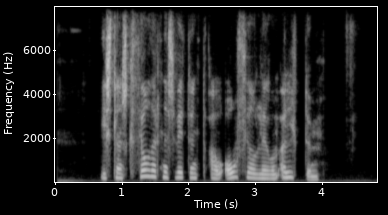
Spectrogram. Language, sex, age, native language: Icelandic, female, 40-49, Icelandic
